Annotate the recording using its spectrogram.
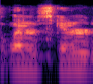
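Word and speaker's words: Lynyrd Skynyrd: might get the first um two albums it's pronounced leonard skinner and um secondhand helping leads up on four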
